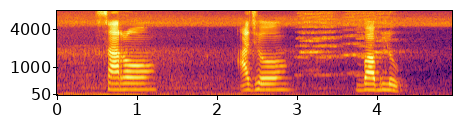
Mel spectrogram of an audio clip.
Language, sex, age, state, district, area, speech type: Santali, female, 30-45, Jharkhand, Seraikela Kharsawan, rural, spontaneous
